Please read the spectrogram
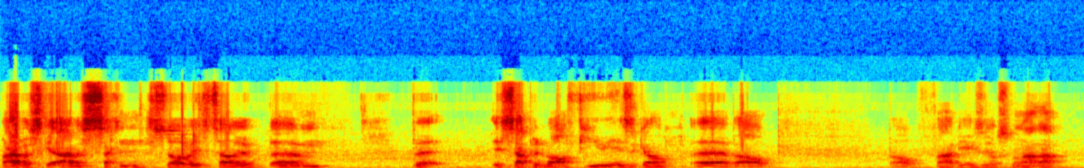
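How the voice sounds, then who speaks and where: Over noticeable background noise, the speech moves at a moderate pace with long, frequent pauses. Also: man. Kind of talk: casual talk to camera.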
